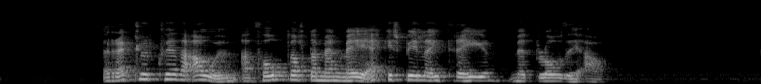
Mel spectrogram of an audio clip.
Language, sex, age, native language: Icelandic, female, 70-79, Icelandic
